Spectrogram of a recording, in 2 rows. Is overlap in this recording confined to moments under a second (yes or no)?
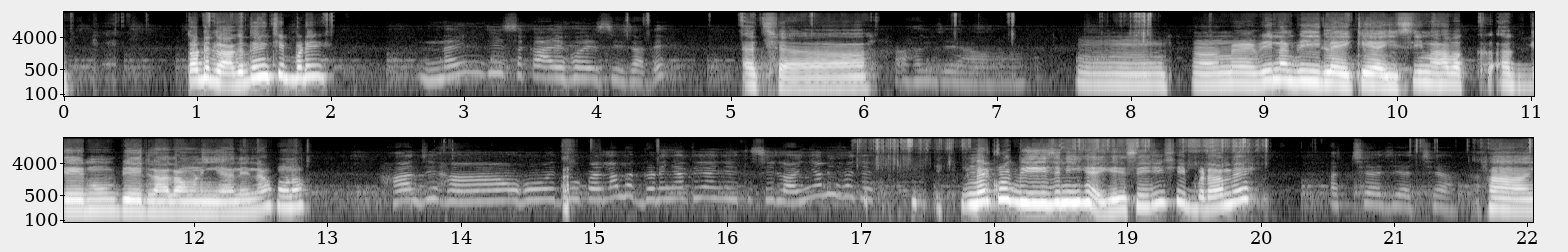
yes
